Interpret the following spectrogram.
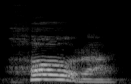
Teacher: the acute accent tells us to raise the pitch on the first syllable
